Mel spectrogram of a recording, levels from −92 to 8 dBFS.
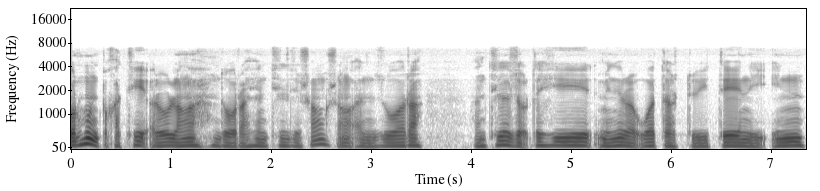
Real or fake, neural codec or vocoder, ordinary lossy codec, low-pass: real; none; none; 7.2 kHz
